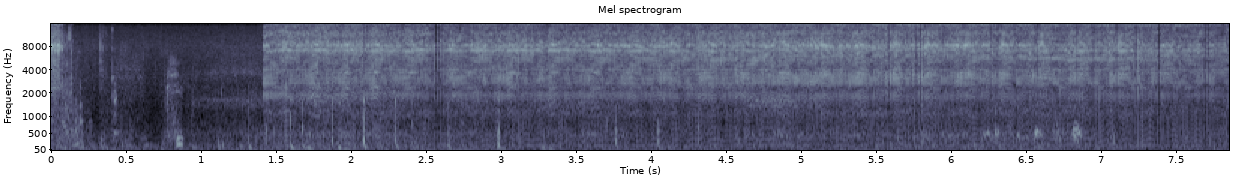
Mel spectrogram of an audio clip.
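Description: Fly reel's click-and-pawl ratchet running fast and steady while a hooked sea trout is being played. After a quieter second and a half with a few scattered clicks, the ratchet sets in about a second and a half in and holds steady.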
